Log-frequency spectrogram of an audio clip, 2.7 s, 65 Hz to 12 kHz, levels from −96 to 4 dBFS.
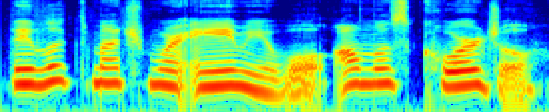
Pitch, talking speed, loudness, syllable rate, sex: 225 Hz, 155 wpm, -16 LUFS, 4.7 syllables/s, female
